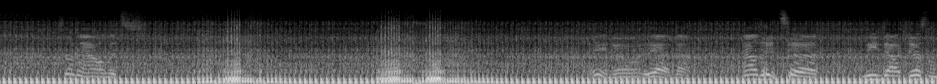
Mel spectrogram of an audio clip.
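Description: A 2022 GPX FSE300R motorcycle engine tuned with an ARacer ECU idles with a steady, close throb and is revved sharply twice before settling back, while someone talks over it.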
